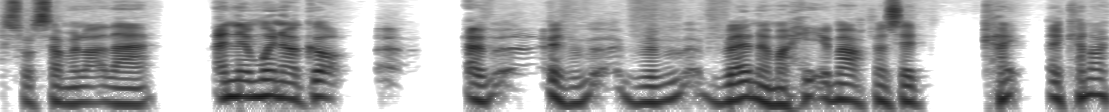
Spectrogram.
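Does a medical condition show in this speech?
Yes: stammer; sticking type rather than repetition type, uncontrollable; mostly unnoticed by listeners, plans breathing to avoid stammering on takes; here repeated sounds.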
